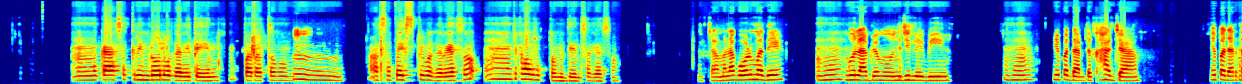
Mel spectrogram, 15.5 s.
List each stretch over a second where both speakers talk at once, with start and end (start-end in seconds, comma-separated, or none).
none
